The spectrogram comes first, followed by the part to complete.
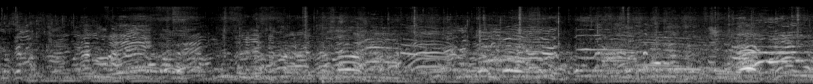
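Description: Several people talking and calling out over one another, a steady babble of voices, with one voice rising louder near the end.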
